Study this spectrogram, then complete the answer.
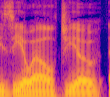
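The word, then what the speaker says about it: Czolgosz: I would say Zolgos. – That's pretty good. Gozar. – Silent C, Zolgosz. Mm-hmm.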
